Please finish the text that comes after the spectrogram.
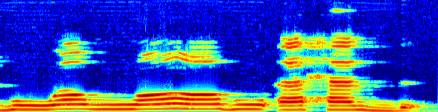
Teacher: karena dal sukun itu adalah huruf qalqalah, maka dia cara bacanya adalah dipantulkan dan pantulannya besar ya. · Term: qalqalah kubra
